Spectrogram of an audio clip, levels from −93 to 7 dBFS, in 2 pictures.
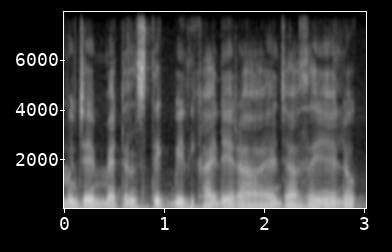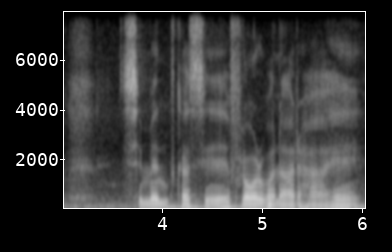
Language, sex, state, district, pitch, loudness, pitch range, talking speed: Hindi, male, Arunachal Pradesh, Papum Pare, 90 Hz, -18 LUFS, 85-95 Hz, 180 wpm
